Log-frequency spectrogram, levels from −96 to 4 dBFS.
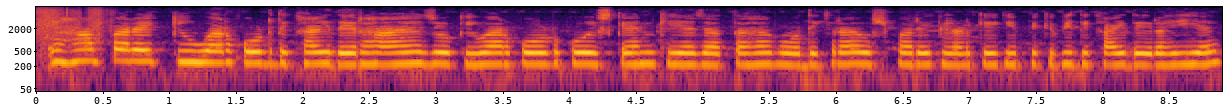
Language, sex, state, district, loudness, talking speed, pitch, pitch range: Hindi, female, Uttar Pradesh, Jalaun, -17 LUFS, 210 wpm, 230 Hz, 225-240 Hz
